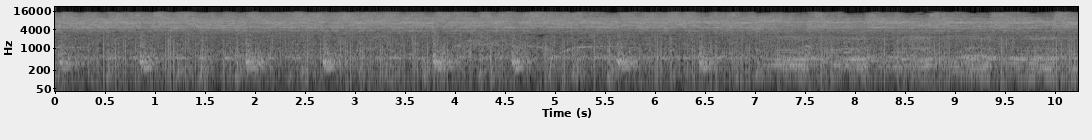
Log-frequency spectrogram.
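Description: Live rock band playing loudly on electric guitars, bass and drum kit. A riff of short repeated guitar notes stands out from about seven seconds in.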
